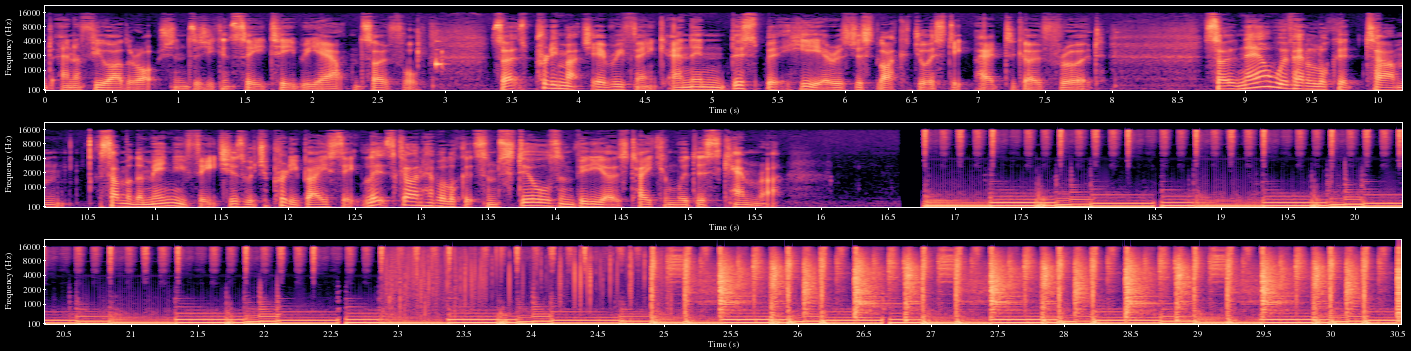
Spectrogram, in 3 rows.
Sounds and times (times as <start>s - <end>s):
Music: 16.8s - 30.5s.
